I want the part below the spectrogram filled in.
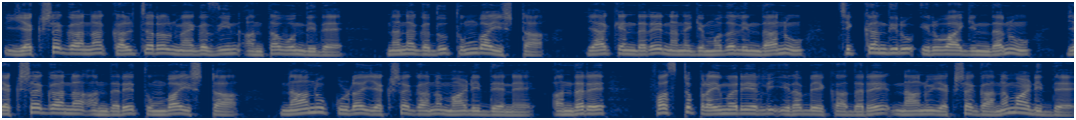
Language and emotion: Kannada, neutral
